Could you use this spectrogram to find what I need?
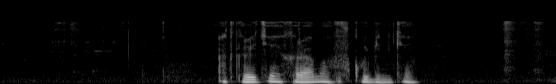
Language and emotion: Russian, neutral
